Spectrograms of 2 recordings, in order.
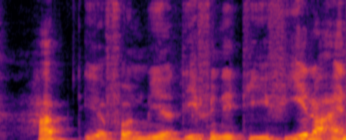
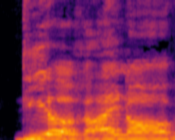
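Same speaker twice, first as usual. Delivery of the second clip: calling out; 6 semitones higher, 9 dB louder, slower than usual. Real, not acted. Calling out to Drachenlord directly.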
